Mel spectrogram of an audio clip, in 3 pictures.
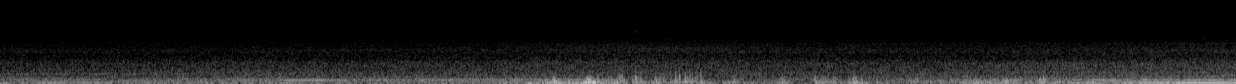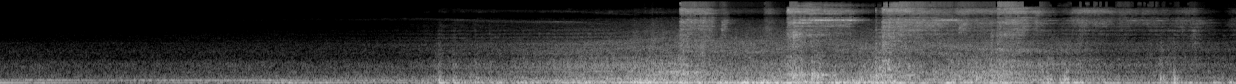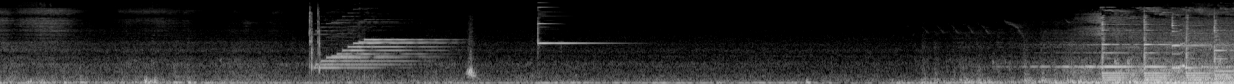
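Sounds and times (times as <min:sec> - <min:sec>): wheels squealing on rails: 0:16.8 - 0:26.7, 0:33.9 - 0:37.0
train rumbling: 0:33.4 - 0:37.0.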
